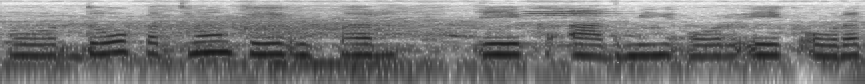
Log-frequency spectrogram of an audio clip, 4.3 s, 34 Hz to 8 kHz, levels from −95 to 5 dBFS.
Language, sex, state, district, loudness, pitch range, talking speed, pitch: Hindi, female, Punjab, Fazilka, -14 LUFS, 210-235 Hz, 150 wpm, 220 Hz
